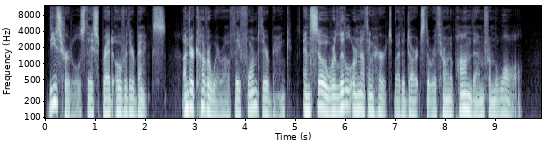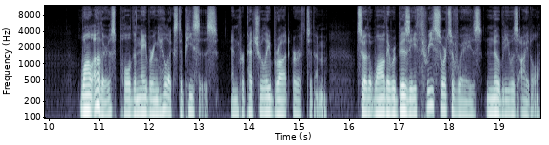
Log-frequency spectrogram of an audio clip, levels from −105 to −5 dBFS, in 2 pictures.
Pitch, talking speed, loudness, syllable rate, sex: 115 Hz, 180 wpm, -21 LUFS, 5.1 syllables/s, male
